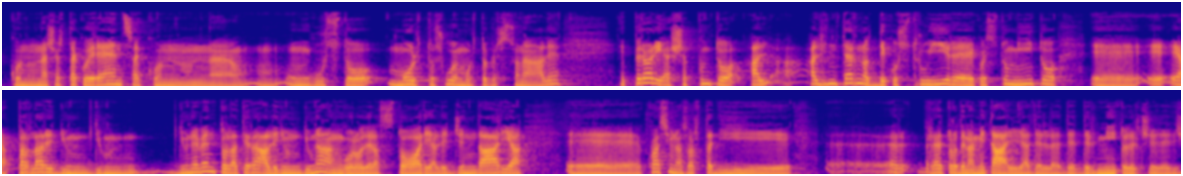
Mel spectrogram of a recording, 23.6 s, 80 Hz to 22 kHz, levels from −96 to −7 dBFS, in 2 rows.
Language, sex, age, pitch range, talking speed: Italian, male, 30-49, 125-165 Hz, 150 wpm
